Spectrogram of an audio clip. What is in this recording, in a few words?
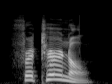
"fraternal", English voice, spelling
